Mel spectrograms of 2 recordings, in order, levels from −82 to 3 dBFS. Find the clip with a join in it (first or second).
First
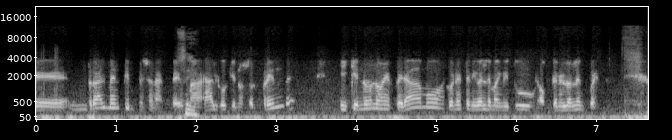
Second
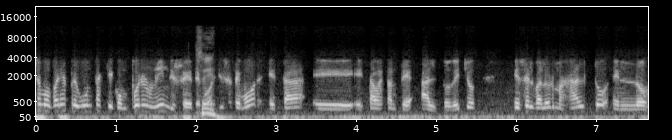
first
